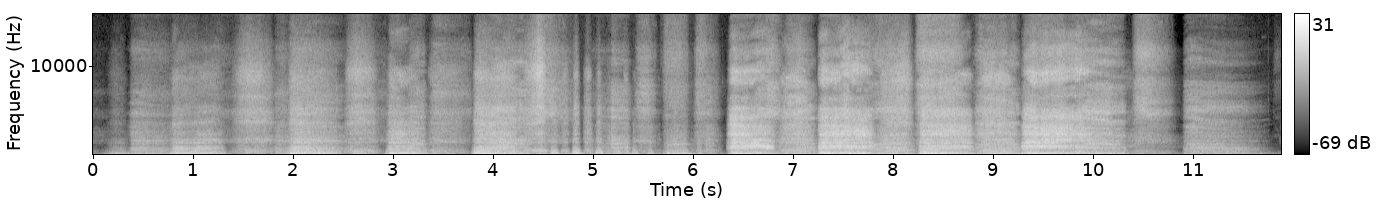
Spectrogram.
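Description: Loud heavy breathing fills the whole stretch, a rapid run of harsh huffing breaths broken by sharp gasps and nasal snorts, with no words spoken.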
